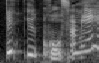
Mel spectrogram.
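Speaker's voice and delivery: high, questioning mouse voice; confused little mouse. Acted. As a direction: lift it high like a puzzled mouse. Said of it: "He was so soft and confused".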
